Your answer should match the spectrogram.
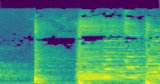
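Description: A live band starting a song: a single hit about half a second in, then about a second in the band comes in with sustained chords played steadily.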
